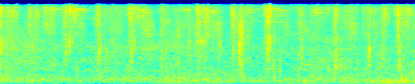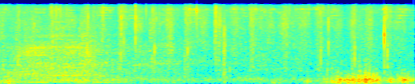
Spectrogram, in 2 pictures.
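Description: Footsteps of a person walking on a paved street, a steady run of short scuffing clicks.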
